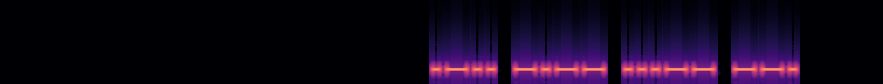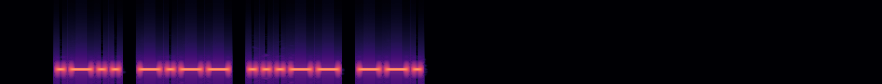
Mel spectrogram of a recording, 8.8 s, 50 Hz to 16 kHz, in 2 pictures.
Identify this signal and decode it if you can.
Morse code, heard as a keyed tone, about 34 wpm, 700 Hz. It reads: LY3G LY3G
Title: DXCC-100 Call Signs - 4 Characters - Repeated 2x - 35wpm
